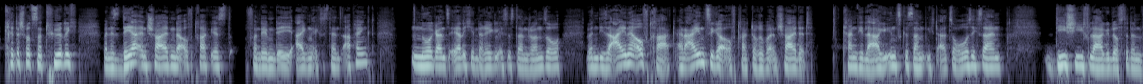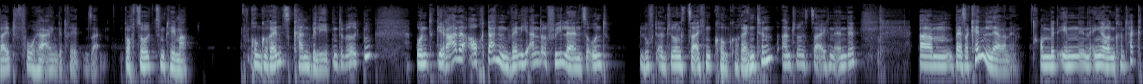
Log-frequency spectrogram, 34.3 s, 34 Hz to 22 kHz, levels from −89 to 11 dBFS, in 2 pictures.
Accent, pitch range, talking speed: German, 130-165 Hz, 145 wpm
